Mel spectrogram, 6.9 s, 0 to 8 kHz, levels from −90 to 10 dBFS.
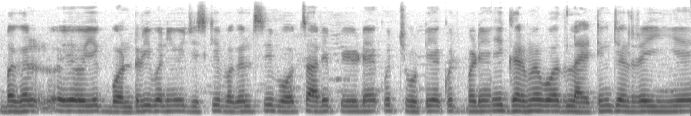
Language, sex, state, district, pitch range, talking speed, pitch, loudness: Hindi, male, Maharashtra, Pune, 130-140 Hz, 235 wpm, 140 Hz, -25 LUFS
